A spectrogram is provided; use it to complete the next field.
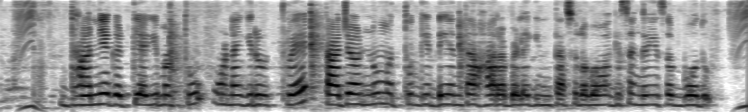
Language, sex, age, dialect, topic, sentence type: Kannada, female, 31-35, Mysore Kannada, agriculture, statement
